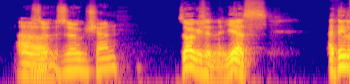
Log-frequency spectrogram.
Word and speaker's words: Dzogchen: I think I don't know how to pronounce it. Dogchen? Dzogchen.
